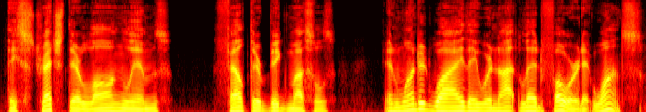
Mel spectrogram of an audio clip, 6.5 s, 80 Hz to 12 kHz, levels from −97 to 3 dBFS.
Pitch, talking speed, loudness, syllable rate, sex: 115 Hz, 175 wpm, -18 LUFS, 4.7 syllables/s, male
